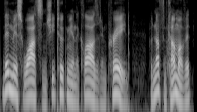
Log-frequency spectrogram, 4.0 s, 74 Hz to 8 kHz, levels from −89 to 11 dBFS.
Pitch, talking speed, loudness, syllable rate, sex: 130 Hz, 245 wpm, -20 LUFS, 5.6 syllables/s, male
